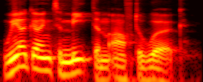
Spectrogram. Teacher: Let going, meet, and after work carry the rhythm. Again, "We are going to meet them after work." Notice that the sentence can be smooth without being fast.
